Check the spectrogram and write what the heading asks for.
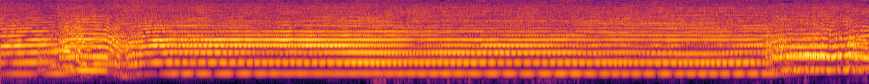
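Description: A long traditional brass horn of a Himachali folk band blown in one long, loud held note. It swoops up into the note at the start and begins to slide down in pitch near the end.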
